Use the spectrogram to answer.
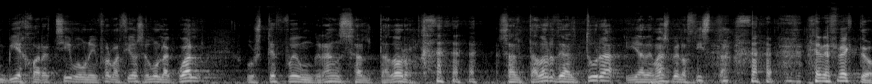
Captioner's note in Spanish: risas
